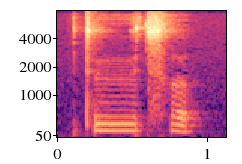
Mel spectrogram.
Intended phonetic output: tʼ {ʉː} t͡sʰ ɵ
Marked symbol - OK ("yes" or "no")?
yes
